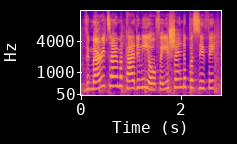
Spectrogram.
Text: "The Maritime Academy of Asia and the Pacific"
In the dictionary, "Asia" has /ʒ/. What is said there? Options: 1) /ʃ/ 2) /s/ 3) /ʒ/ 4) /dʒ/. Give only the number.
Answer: 1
